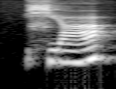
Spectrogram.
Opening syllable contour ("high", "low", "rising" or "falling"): rising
